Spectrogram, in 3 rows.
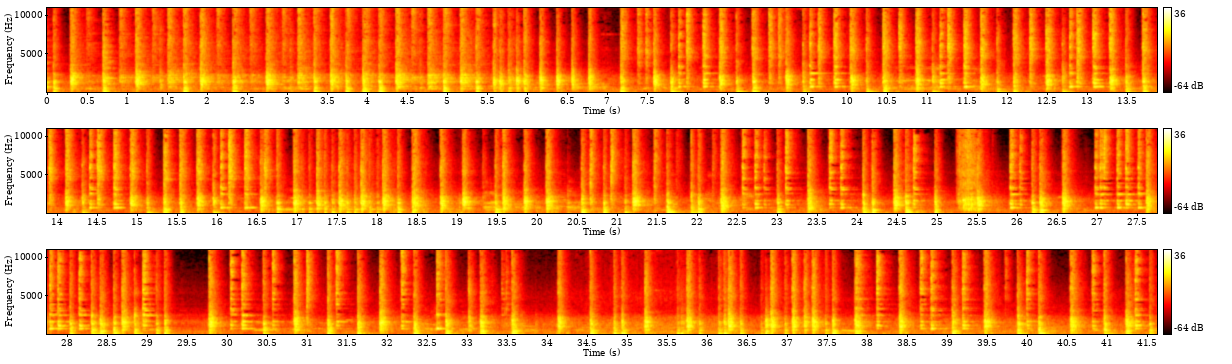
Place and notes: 6th Ave and 35th Street
Pots and Pans Drummer on the corner of 6th and 35th. Bought him new sticks to play with, so talented.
